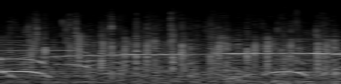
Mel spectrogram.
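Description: A siren's single thin wailing tone rising slowly in pitch over city street noise, with scattered clicks and crowd sound.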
